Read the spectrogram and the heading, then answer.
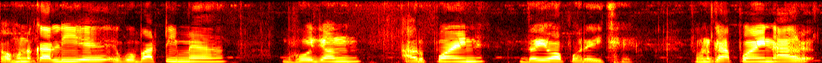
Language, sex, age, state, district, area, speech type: Maithili, female, 45-60, Bihar, Samastipur, urban, spontaneous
